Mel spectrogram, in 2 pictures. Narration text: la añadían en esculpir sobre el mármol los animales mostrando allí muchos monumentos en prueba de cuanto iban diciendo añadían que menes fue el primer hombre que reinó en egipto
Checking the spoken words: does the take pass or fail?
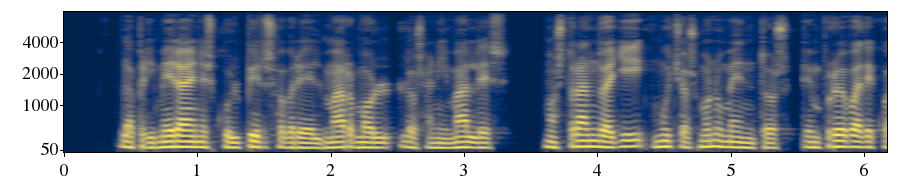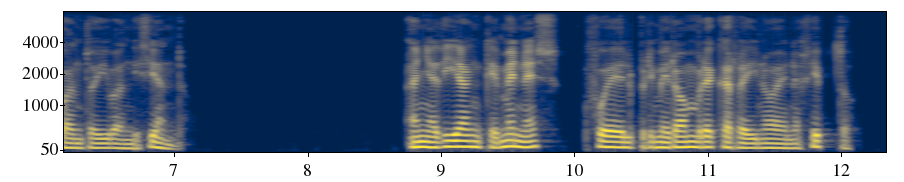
fail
